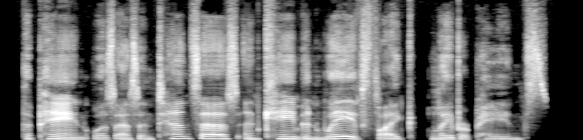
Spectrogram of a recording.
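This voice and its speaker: A woman with an ordinary speaking voice and fairly even intonation, dry and close with no echo, in a very clean recording with a silent background. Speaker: author and audiobook narrator. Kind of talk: audiobook memoir narration.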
